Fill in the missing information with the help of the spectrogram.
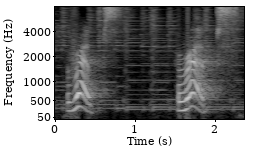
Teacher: Kata rope diakhiri dengan suara P. Yang mana ketika kita tambahkan S, S-nya harus dibaca S. Menjadi ropes.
